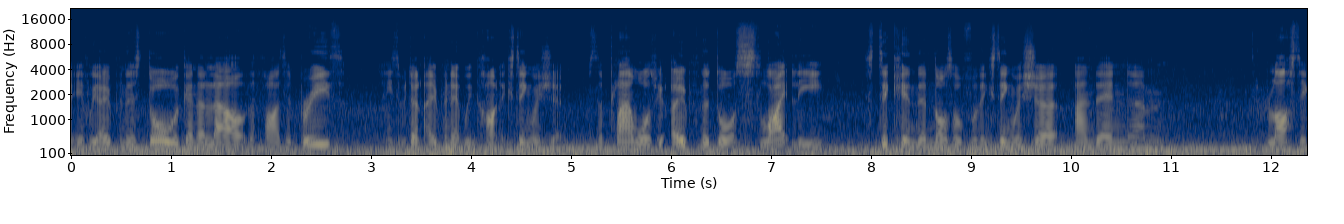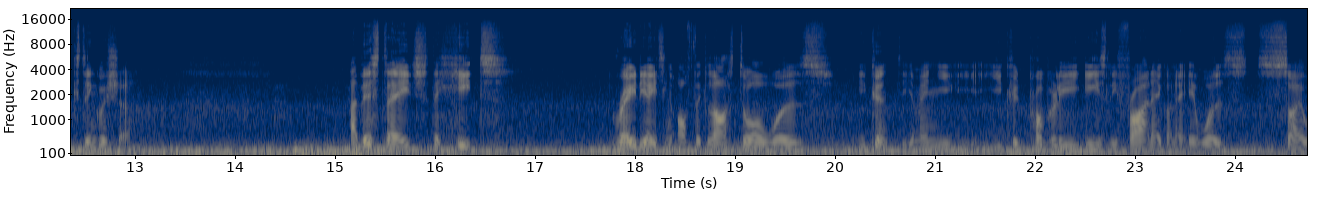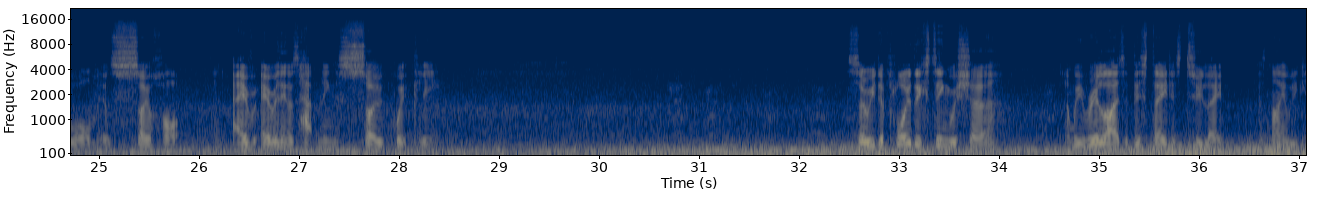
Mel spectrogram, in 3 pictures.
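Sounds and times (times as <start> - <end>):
low background rumble: 0.0 - 37.0
wind buffeting microphone: 0.0 - 37.0.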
